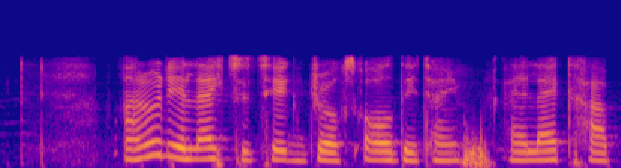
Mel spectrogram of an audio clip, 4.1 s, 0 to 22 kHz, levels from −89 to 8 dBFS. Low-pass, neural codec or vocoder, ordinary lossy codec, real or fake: 5.4 kHz; vocoder, 44.1 kHz, 128 mel bands, Pupu-Vocoder; none; fake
